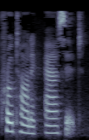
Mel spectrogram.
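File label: "Crotonic Acid", English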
